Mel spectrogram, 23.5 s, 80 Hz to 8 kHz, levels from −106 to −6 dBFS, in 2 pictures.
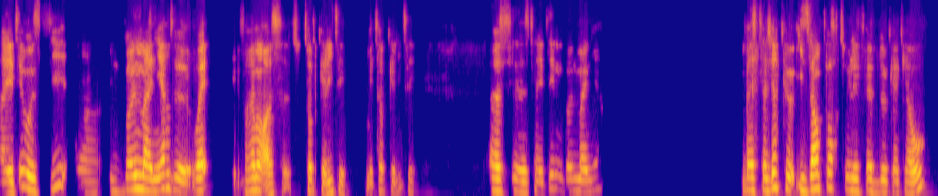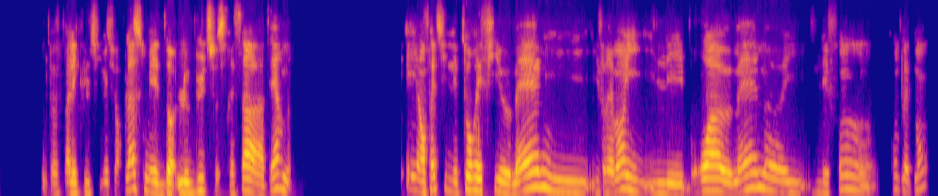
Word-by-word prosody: ça - - -10
a - - -3
été 160 +8 +1
aussi 205 +5 0 0.2
enfin 155 -1 -17 0.2
une 170 -1 -15
bonne 195 +5 +2
manière 190 +2 +3
de 175 -6 +2
ouais, 185 +1 +5 0.4
vraiment, 185 +2 +4
ah - - +4
c'est 220 +9 -10
c - - -18
top 175 - -2
qualité, 150 -2 -6 0.2
mais 155 - -12
top 175 +1 -11
qualité. 160 0 -17 1.0
Heu, 175 - +6
c'est 170 -1 -3
ça 155 +1 -12
a - - -8
été 155 +6 -10
une 190 - -21
bonne 175 0 -10
manière 170 +2 -6 1.8
Bah, 190 - +3
c'est-à-dire 185 +4 +1
qu'ils 190 -3 -2
importent 215 +1 +2
les 180 -2 -1
fèves 175 +1 -4
de 165 +2 -4
cacao. 160 -1 -2 0.7
Ils - - -19
peuvent 145 0 -13
pas 155 - -5
les 150 -1 +2
cultiver 155 +1 -11
sur 150 -1 -15
place, 200 +2 0
mais 160 -4 0
dans 135 - +4
le 155 -1 +4
but, 175 +4 -3
ce - - +1
serait 145 - +2
ça 165 +1 +4
à 135 - -2
terme 190 +2 -2 1.4
et 195 - -6
en 160 - +3
fait, 185 +4 -2
ils 190 - -15
les 155 -2 -7
torréfient 180 0 +2
eux-mêmes. 200 +10 +4
I 160 -2 -5
ils 165 - -17
vraiment, 160 +5 -1
ils 200 -2 +1 0.2
ils 150 0 -7
les 140 -1 -2
broient 185 -5 +4
eux-mêmes, 200 +9 -1
heu, 175 -4 -1
ils 155 +5 -9 0.2
les 150 -1 -11
font 185 - -10 0.2
complètement, 190 +4 -12
175 Hz, 180 wpm, -23 LUFS, 155-190 Hz, 1.8 s, Heu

